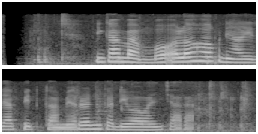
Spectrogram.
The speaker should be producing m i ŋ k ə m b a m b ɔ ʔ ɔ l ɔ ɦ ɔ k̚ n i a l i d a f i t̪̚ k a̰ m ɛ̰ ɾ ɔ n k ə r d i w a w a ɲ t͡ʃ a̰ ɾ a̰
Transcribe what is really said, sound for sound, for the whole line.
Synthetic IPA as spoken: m i ŋ k a m b a m b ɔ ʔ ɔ l ɔ ɦ ɔ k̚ n i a l i d a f i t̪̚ k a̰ m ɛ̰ ɾ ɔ n k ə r d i w a w a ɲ t͡ʃ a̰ ɾ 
